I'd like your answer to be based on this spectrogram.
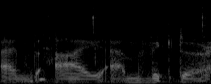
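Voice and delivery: rough character voice pitched way down low. A character introduces himself to the group: rough Victor voice. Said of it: "It's a rough voice".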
